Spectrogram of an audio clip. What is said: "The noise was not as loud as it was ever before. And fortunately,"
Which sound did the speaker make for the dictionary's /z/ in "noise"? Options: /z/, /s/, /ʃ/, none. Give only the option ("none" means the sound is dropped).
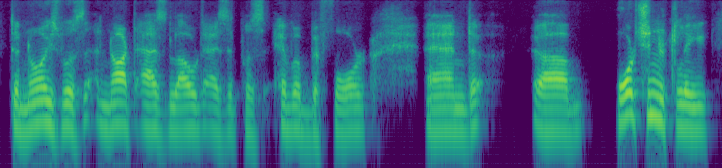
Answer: /z/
